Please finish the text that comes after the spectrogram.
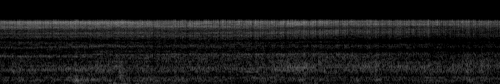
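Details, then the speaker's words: Jouef 040TA model locomotive with gear drive pulling a test train after derailment fixes; busy, even rattling buzz of small gears, very noisy compared with a belt-drive 5-pole model, but running normally. "It's a working locomotive. It's a very noisy working locomotive. What a racket."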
